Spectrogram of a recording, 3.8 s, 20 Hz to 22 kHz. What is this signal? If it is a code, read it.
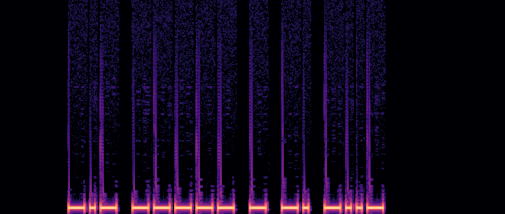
Morse code, heard as a keyed tone, about 30 wpm, 700 Hz. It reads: K0TNX
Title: USA Call Signs - 5 Characters - Repeated 3x - 30wpm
